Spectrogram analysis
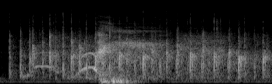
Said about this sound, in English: Okay, so if you would like to vote for Uncut Joms, please clap.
